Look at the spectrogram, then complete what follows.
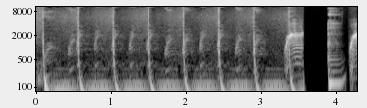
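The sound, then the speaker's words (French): A duck quacks loudly and steadily, about eight evenly spaced quacks in a row, then a drawn-out call, a brief silence, and one last quack. No voices are heard. “La team Coin Coin est ouverte et je te rajoute à l'intérieur.”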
